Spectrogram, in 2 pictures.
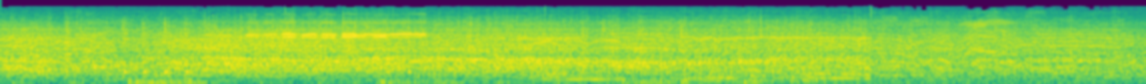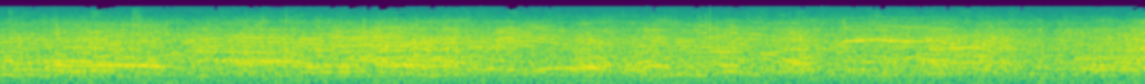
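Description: A crowd of spectators cheers and chatters at a distance outdoors.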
